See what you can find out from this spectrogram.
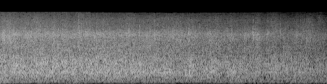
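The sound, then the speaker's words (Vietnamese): A steady wash of applause from a large assembly for a monk teacher, dense and continuous with no distinct individual claps, holding strong before tapering slightly toward the end. No one speaks over it. “Để chúc mừng cho tinh thần cao đẹp này, xin đại chúng hãy dành cho thầy Trung đạo một tràng pháo tay thật nhiệt tình.”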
